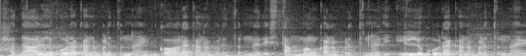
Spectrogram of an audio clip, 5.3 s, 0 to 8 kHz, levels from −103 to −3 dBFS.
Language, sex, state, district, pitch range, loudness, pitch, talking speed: Telugu, male, Andhra Pradesh, Krishna, 105-125 Hz, -18 LUFS, 110 Hz, 115 wpm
